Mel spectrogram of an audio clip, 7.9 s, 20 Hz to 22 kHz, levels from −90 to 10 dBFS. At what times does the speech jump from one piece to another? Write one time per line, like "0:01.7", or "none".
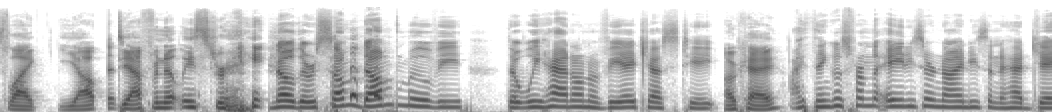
0:00.8
0:02.0
0:03.0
